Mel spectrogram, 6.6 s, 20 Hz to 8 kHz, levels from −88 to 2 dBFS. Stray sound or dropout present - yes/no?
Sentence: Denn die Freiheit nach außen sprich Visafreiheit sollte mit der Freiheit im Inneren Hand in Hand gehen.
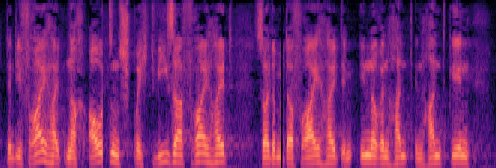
yes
